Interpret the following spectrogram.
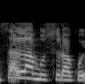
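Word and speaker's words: thalamus: 살라무스라고 읽고 시상하부는 하이포살라무스 이렇게 읽습니다.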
